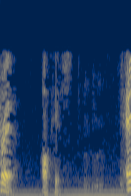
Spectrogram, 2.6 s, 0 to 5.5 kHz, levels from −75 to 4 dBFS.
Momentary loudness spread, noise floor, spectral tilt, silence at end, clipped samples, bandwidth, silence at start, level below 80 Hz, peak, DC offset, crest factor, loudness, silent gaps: 23 LU; -35 dBFS; -8 dB/octave; 0 s; under 0.1%; 4.2 kHz; 0 s; -36 dBFS; 0 dBFS; under 0.1%; 20 dB; -20 LUFS; none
